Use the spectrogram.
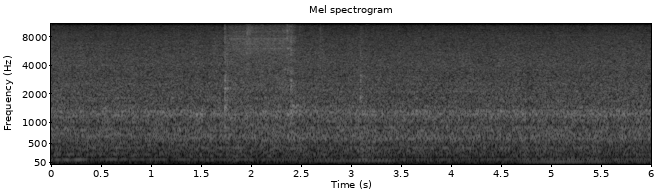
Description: When the print head returned to maintenance station, it made "Hissing" Sound.. It sounded like gas leaking.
